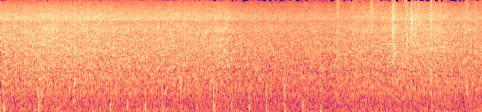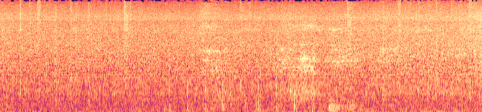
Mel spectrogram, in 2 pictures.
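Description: Water laps and flows nearby.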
